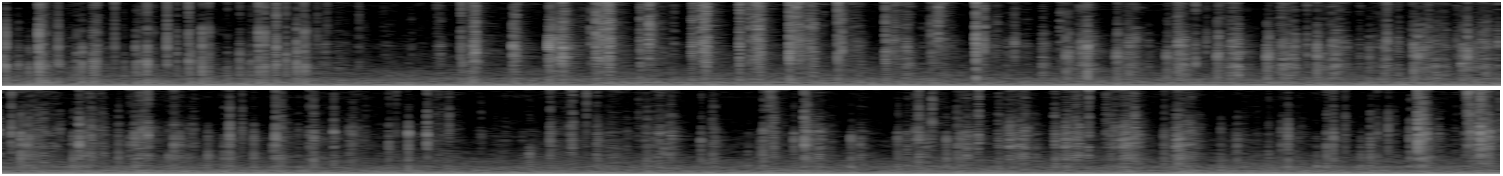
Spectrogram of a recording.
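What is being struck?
Small solid bar of soap.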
